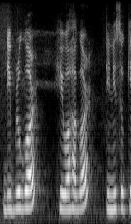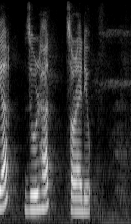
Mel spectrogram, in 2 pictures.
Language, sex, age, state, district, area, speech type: Assamese, female, 18-30, Assam, Charaideo, urban, spontaneous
